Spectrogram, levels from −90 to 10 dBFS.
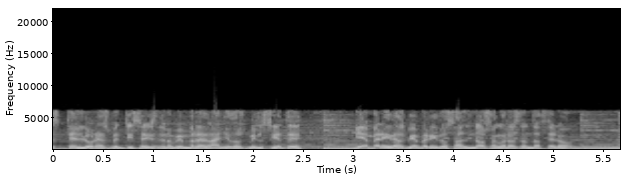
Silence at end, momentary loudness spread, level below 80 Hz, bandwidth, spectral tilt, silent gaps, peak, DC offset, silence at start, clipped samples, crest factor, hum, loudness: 0 s; 4 LU; -38 dBFS; 6.4 kHz; -4.5 dB/octave; none; -8 dBFS; under 0.1%; 0 s; under 0.1%; 12 dB; none; -20 LUFS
